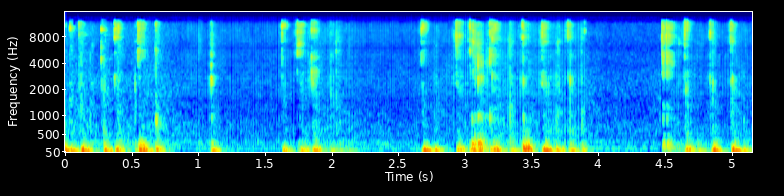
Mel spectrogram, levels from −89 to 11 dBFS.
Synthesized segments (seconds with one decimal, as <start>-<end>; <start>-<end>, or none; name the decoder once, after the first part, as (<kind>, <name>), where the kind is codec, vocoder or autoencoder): 0.9-3.9 (vocoder, BigVGAN v2); 4.5-5.2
